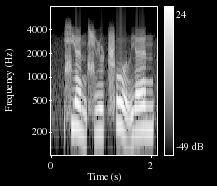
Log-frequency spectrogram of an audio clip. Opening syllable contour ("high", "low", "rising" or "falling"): falling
